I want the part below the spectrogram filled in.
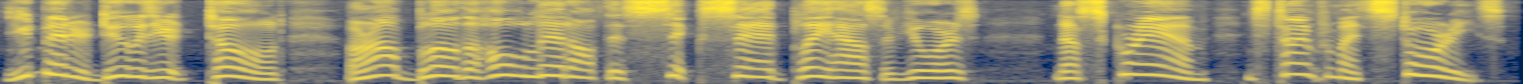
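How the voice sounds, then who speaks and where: A woman's voice: sits high, animated, moderate pace, a little mellow, no echo, clean studio sound. A woman playing a brash, foul-mouthed, impatient nag in a comedic audio drama, brusque and colloquial. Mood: bossy, irritated.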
